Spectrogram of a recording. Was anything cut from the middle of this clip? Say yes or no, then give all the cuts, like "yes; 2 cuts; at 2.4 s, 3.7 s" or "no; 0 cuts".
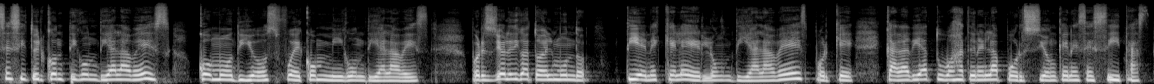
no; 0 cuts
